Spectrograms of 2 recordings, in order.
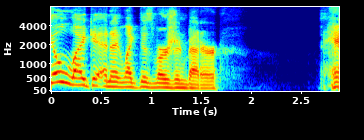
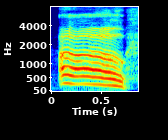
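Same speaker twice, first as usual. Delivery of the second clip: higher, drawn-out "oh" of realisation; retold realisation; 6 semitones higher than usual. Retelling a reaction to the flashback, mock realisation. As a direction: act out the moment it dawns on you. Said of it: "I was like".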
